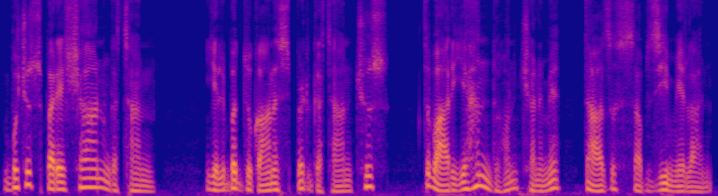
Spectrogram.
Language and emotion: Kashmiri, sad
